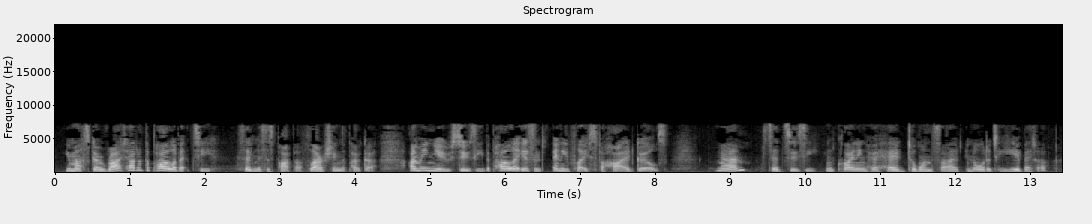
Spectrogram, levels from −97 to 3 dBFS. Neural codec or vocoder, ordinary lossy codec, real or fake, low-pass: none; MP3, 32 kbps; real; 7.2 kHz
